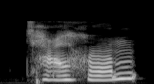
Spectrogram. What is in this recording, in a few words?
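"cai3hong2", Mandarin Chinese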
